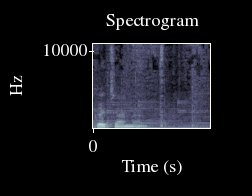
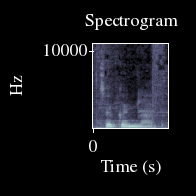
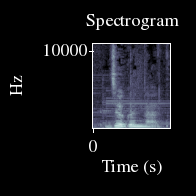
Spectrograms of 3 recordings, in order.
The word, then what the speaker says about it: Jagannath: Lord Garuda and Gajanath. Sorry, Jagannath. I'm so sorry to pronouncing it wrong. Jagannath, okay?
